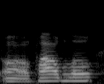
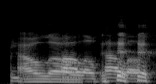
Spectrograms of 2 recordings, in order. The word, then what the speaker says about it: Paolo: Am I pronouncing his name right? Paolo. Paolo.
